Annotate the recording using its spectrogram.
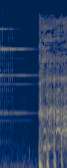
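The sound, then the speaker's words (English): An old telephone bell bursts into loud, rapid ringing after a moment of near silence, its clapper rattling in a fast, steady trill, as someone calls the phone's number to make it ring. “Boy, and a lot of vibration in those old phones.”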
